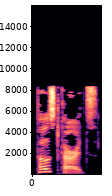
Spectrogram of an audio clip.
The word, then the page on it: postcards: British English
